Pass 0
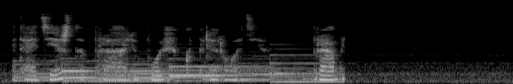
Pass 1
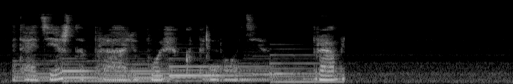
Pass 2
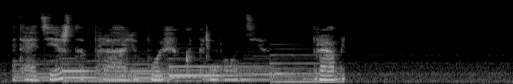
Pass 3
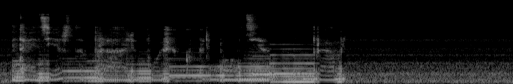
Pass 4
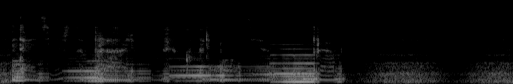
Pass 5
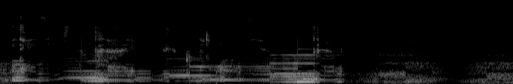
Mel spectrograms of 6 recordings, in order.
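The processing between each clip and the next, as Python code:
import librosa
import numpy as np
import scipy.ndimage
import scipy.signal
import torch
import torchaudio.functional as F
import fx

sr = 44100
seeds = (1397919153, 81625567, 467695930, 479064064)

y1 = fx.spec_box(x, sr, start_s=2.09, length_s=0.34, low_hz=1200.0, high_hz=5700.0, gain_db=-21)
y2 = y1
y3 = fx.over_compress(y2, sr, threshold_db=-32.0, ratio=-1.0)
y4 = y3 * (1.0 - 0.9 / 2.0 + 0.9 / 2.0 * np.cos(2.0 * np.pi * 0.99 * (np.arange(len(y3)) / sr)))
y4 = y4 * 10.0 ** (-4.0 / 20.0)
y5 = fx.phaser_held(y4, sr, hz=3.7, low_hz=430.0, high_hz=3700.0)
y5 = y5 * 10.0 ** (2.5 / 20.0)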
